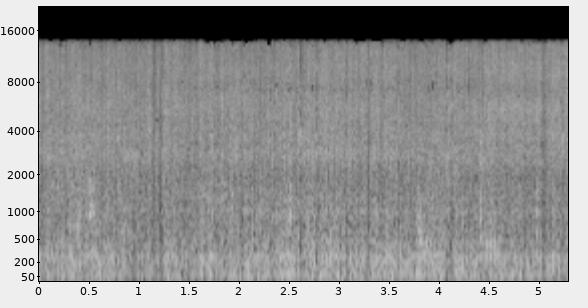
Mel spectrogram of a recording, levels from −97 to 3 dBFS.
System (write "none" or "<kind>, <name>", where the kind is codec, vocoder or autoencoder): none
